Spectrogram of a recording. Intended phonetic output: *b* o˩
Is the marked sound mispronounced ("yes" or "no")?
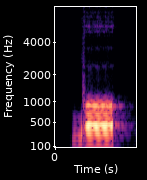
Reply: no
